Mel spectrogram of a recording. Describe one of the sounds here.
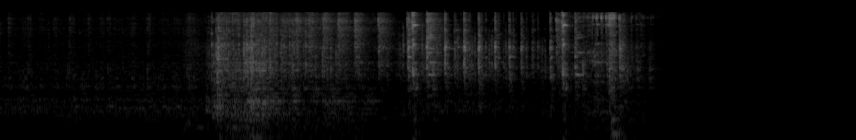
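A loud metallic clatter and whoosh bursts out, then stops.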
